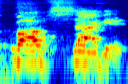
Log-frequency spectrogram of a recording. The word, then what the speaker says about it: Bob Saget: dog Seer song ever ever made no it's Bob Saget it's pronounced Bob Saget Bob right but that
